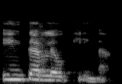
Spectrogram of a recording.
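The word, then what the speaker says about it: interleucina: y L inter leocina se escribe ya y se pronuncia interleoquina.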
